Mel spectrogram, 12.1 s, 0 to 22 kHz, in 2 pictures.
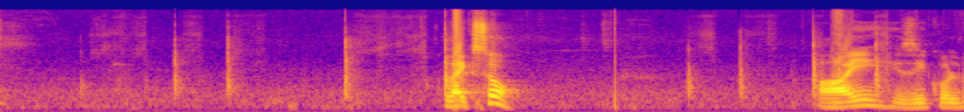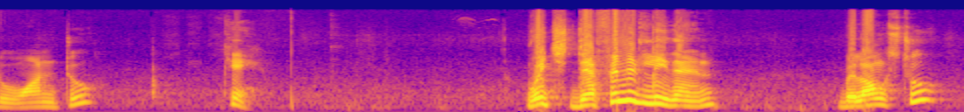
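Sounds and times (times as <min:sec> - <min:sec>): chalk tapping and scraping on board: 0:00.5 - 0:03.0, 0:04.2 - 0:05.7, 0:06.9 - 0:07.6.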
